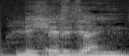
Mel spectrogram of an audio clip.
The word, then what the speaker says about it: Wittgenstein: ¿Me pueden recomendar un libro que trate de filosofía de Wittgenstein? ¿Está bien pronunciado? – Wittgenstein, sí.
